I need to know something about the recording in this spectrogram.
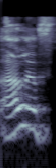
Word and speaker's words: aleph: there is high No, the Aleph is a silent letter. So, but this is how you write it. Aleph is written in, this is called a glottal stop, right here.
